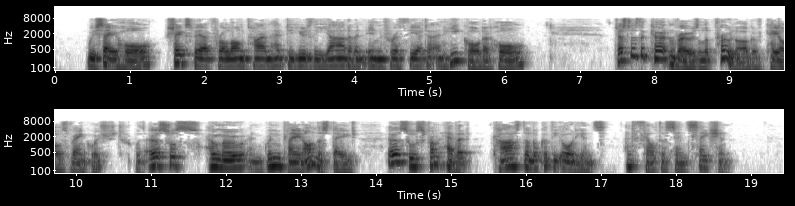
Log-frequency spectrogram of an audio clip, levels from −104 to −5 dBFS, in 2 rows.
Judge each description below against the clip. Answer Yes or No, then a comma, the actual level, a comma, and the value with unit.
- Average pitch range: No, wide, 6.4 semitones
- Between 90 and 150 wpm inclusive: No, average, 175 wpm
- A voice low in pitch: Yes, low, 115 Hz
